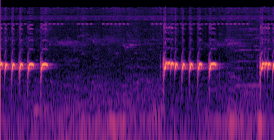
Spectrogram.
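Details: Lure song of a local zebra dove for drawing answers from other doves: quick bursts of five or six staccato coo notes separated by pauses, with a low hum underneath.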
